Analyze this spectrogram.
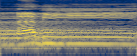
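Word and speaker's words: النَّبِيِّ: Khotib itu ketika dia membaca khutbah kedua, innallaha wa malaikatahu yusholluna 'alan nabi. Waduh. Ya di nabi itu bertasydid. Cara bacanya gimana? Shallu 'alan nabi. Nabi, ya, karena ya-nya bertasydid.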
